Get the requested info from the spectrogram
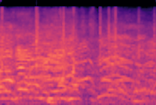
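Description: Dakka Marrakchia troupe: many men's voices shouting and chanting together, with a few sharp percussive strikes among them.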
